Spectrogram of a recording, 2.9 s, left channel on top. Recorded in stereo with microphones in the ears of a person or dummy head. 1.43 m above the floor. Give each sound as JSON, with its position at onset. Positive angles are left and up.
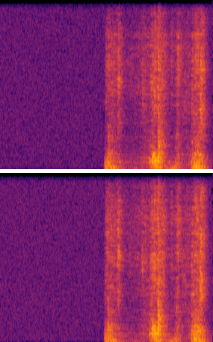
{"t": 1.4, "sound": "footsteps", "side_deg": -35, "distance_m": 1.8}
